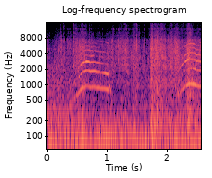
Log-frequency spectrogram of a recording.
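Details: Hungry, talkative tuxedo cat named Tuxie, happy to see her owner at breakfast time, gives two rising, drawn-out meows about a second and a half apart, each bending up then leveling off, over low steady background hum.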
